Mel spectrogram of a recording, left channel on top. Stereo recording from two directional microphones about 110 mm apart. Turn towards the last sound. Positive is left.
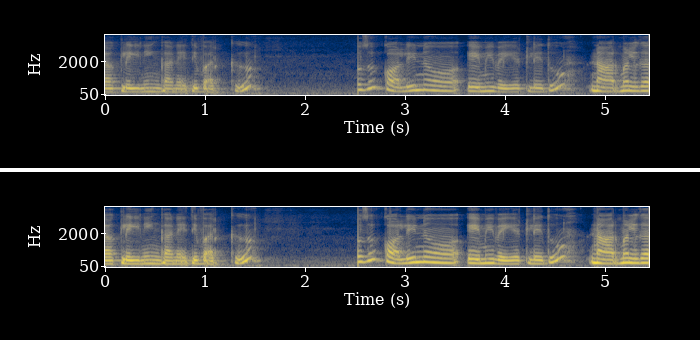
turn(degrees=-30)  # may be behind; listen again after turning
